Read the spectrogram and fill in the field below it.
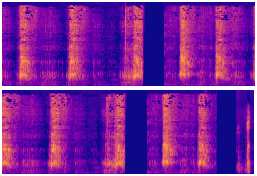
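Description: A recorded dog barking sound effect plays loudly and steadily, about ten deep, gruff barks in a regular rhythm with short pauses between them, clear with no talking over it.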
